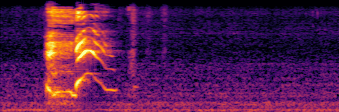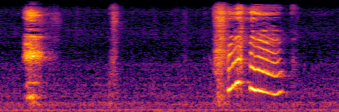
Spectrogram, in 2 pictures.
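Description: Three high, whiny, whimpering cries that slide in pitch: one about half a second in, a short one midway, and a longer one near the end that falls in pitch.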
